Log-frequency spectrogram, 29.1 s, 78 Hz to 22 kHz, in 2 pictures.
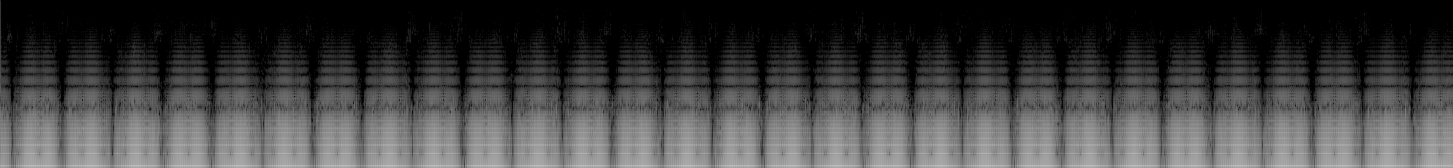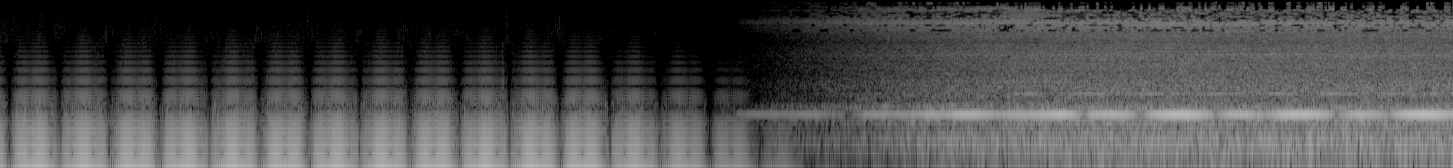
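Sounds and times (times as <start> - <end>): pulsing electronic drone: 17.8 - 29.0.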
